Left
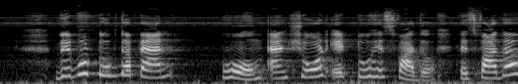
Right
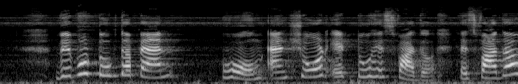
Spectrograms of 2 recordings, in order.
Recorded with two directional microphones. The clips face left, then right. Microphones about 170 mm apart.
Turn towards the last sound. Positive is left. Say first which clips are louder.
# even
turn(degrees=20)  # may be behind; listen again after turning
